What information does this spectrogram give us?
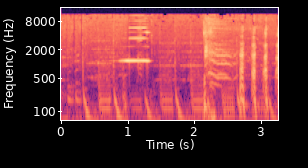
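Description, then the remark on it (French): A phone rings with an incoming call, a bright, melodic ringtone: a quick run of electronic notes and a sustained beep, then several short repeated tones, loud with no one talking. “On m'appelle et je vois mon nom.”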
